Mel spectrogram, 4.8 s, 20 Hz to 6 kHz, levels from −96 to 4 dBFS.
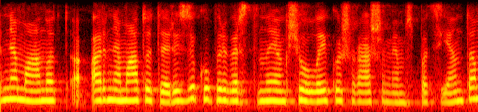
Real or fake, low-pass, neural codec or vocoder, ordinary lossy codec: real; 5.4 kHz; none; Opus, 16 kbps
